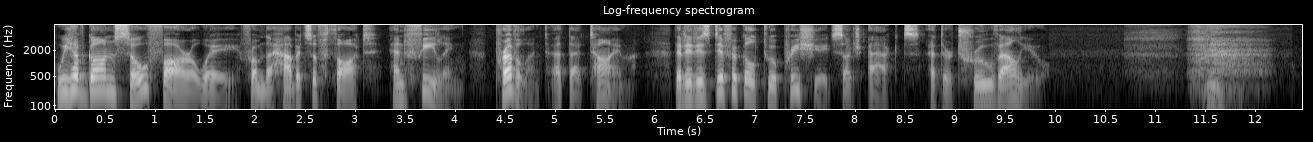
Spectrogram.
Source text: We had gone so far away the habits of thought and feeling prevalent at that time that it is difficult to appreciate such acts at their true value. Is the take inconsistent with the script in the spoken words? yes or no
yes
